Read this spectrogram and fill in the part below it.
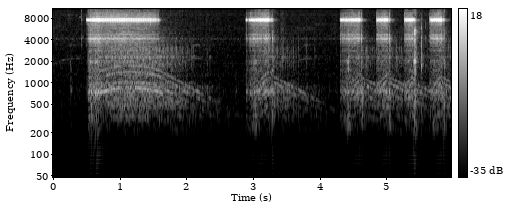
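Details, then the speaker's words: RC ESC after its transistors were replaced and better heatsinked: at low throttle the motor jitters with stuttering high whiny chirps and sweeping tones; it runs smoother at higher throttle and smooth on a different ESC; cause not confirmed. "when I turn it on our low trottle this is what happens the motor jitters"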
